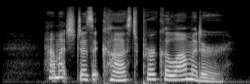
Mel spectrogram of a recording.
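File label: "how much does it cost per kilometer", English, female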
